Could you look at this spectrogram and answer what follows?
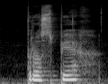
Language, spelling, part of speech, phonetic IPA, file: Czech, prospěch, noun, [ˈprospjɛx], Cs-prospěch.ogg
- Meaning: 1. profit, benefit 2. school results, grades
